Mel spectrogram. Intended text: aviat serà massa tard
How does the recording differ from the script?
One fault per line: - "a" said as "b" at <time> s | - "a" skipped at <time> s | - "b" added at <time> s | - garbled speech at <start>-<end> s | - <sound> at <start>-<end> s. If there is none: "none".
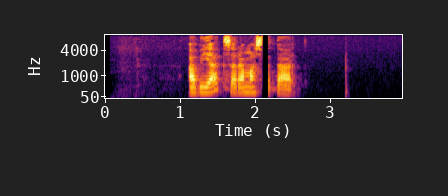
- dropout at 2.1-2.2 s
